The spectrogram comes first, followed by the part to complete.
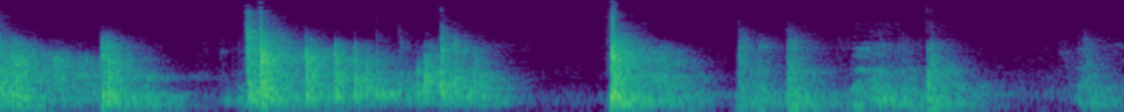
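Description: Table football in play: sharp knocks of the ball against the plastic figures and table walls, with clacking of the rods, in three quick flurries, the loudest just after two seconds in.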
